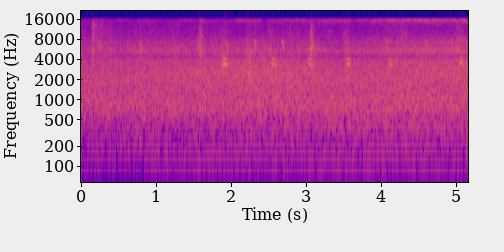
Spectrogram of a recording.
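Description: Low steady hum of a distant approaching train locomotive, with a bird chirping repeatedly, about two to three short high chirps a second.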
